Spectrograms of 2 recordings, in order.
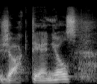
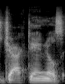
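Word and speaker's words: Jack Daniel's: school French, like myself, do not try to pronounce it Jacques Daniels.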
